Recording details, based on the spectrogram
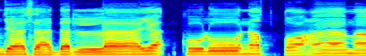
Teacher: ada ada contoh tanwin bertemu lam tanwin bertemu lam maka harus memasukkan suara tanwin kepada huruf setelahnya yaitu lam tanpa dengung tanpa gunah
